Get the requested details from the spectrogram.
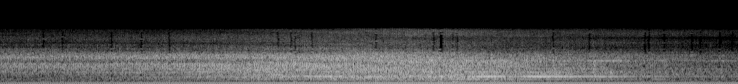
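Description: A disc harrow scrapes and rattles through dry soil.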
